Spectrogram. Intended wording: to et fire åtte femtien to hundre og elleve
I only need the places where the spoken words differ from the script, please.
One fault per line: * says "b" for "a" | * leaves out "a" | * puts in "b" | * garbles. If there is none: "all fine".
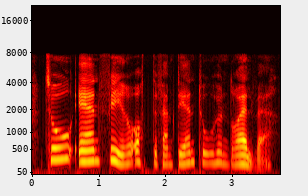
* says "en" for "et"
